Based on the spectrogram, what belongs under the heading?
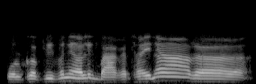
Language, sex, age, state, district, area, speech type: Nepali, male, 60+, West Bengal, Darjeeling, rural, conversation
